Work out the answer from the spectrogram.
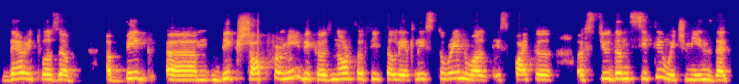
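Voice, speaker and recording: A woman's voice: fairly high pitch, brisk, a little mellow, breathy edge, no room sound, poor audio. A young woman from Albania, giving a personal talk at a company event, with many fillers and restarts. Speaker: invited speaker.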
